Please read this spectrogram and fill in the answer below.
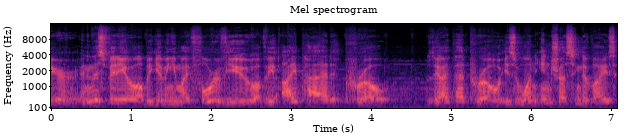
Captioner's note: video audio playing. Sounds decent, but not that loud overall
